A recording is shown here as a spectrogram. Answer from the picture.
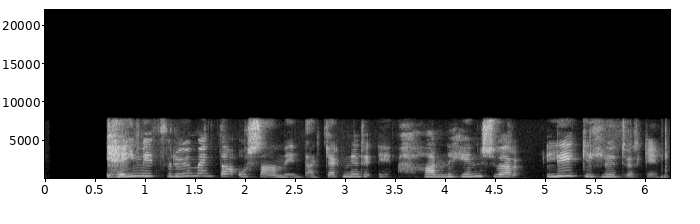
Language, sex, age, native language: Icelandic, female, 18-19, Icelandic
